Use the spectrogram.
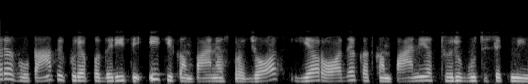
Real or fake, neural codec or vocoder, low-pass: real; none; 7.2 kHz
